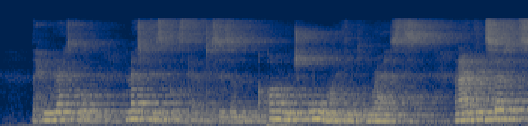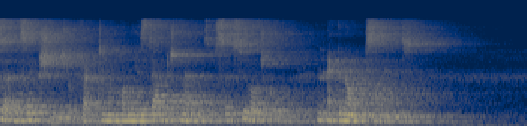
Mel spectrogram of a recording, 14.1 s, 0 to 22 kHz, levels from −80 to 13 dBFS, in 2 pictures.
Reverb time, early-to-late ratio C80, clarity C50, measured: 2.4 s, 0.5 dB, −1.0 dB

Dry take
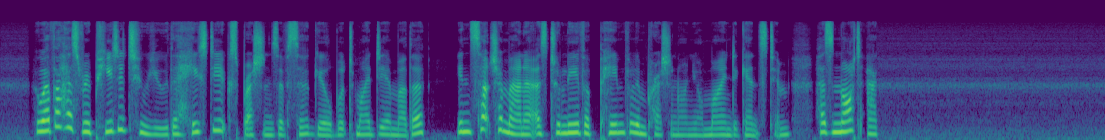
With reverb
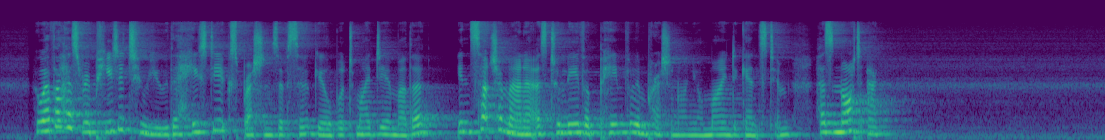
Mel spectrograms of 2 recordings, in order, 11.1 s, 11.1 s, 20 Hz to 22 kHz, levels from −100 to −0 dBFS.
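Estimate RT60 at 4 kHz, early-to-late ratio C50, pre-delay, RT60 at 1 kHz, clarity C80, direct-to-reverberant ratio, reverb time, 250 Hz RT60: 1.0 s, 15.0 dB, 3 ms, 1.1 s, 16.5 dB, 11.0 dB, 1.0 s, 0.80 s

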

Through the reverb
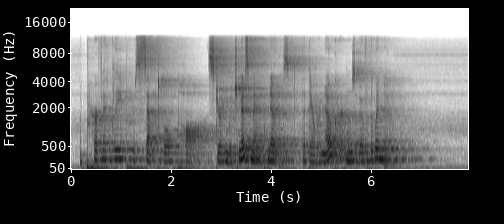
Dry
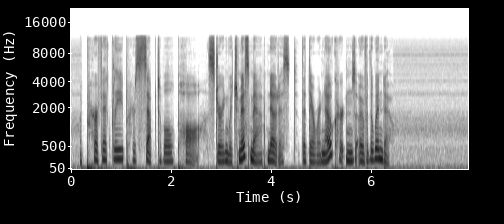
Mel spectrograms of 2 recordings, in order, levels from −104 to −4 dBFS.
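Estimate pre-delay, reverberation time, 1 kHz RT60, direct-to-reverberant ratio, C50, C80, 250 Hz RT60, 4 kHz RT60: 39 ms, 1.9 s, 2.0 s, 3.5 dB, 4.0 dB, 5.5 dB, 1.9 s, 1.7 s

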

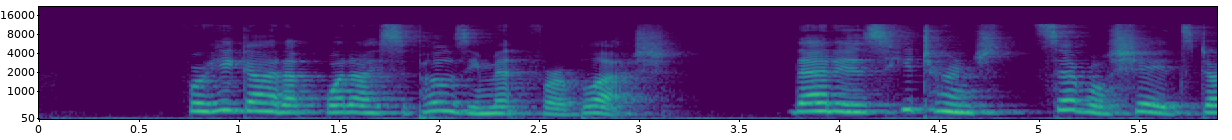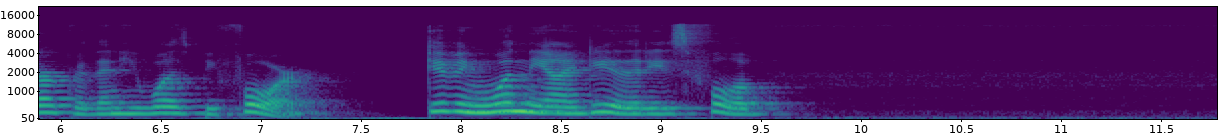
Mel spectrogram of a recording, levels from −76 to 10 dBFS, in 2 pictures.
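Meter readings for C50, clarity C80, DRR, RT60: 13.0 dB, 16.5 dB, 8.5 dB, 0.55 s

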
